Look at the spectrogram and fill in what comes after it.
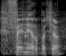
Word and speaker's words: Fenerbahçe: Both teams to score, and also Turkish team, Fenerbahçe, to beat Beşiktaş.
